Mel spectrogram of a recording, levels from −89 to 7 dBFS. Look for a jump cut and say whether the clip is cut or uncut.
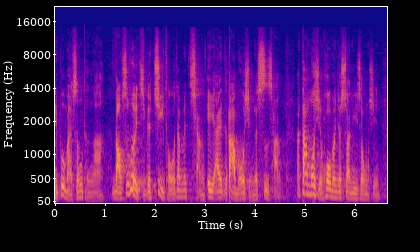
cut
